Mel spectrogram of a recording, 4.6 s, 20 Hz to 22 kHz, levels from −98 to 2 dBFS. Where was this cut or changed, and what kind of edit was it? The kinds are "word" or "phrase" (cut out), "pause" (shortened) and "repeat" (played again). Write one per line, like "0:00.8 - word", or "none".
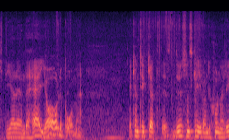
none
